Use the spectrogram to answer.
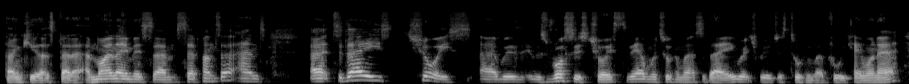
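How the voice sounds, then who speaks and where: A man's voice: medium pitch, a little fast, darkish tone. A man hosting a casual podcast chat, hesitant, with lots of ums and self-corrections. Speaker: podcast host.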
